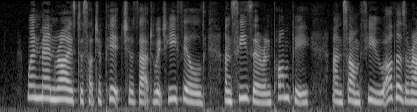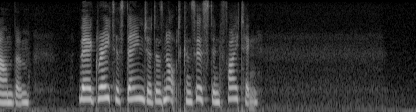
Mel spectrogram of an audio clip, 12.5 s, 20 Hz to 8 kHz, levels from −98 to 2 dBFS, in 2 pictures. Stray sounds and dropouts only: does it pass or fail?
pass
